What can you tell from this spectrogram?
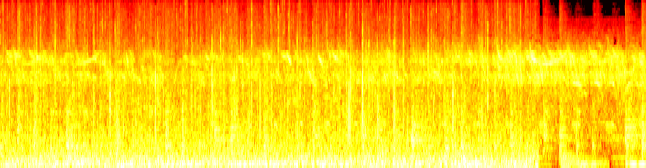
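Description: Wood fire burning with frequent small crackles and pops, over a steady high chirping in the background.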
